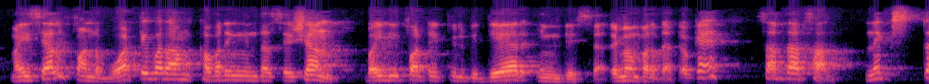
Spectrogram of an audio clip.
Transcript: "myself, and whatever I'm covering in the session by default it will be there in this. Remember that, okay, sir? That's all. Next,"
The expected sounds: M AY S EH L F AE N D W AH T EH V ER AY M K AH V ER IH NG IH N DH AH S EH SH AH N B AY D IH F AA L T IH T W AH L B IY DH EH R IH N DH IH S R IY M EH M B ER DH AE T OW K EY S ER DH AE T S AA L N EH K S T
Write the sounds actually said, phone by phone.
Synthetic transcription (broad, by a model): M AY S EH L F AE N D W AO T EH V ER AY M K AH V ER IH NG IH N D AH S EH SH AH N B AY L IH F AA T IH T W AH L B IY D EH R IH N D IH S R IY M EH M B ER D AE T OW K EY S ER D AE T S AA L N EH K S T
